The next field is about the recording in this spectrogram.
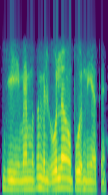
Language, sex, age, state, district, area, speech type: Urdu, male, 30-45, Bihar, Purnia, rural, conversation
